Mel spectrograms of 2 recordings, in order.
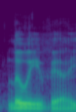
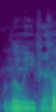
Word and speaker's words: Louisville: The bat, the bourbon, Louisville. You gotta leave the S. The S is silent. – Louisville.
